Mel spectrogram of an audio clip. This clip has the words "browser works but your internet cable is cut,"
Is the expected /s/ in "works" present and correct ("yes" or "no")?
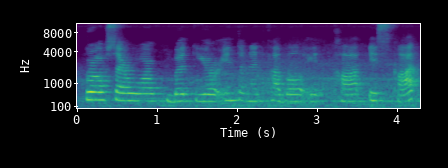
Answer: no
